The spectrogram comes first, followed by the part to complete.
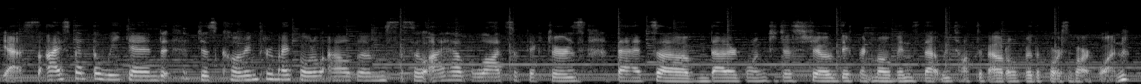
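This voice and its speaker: Low-voiced, measured woman podcast co-host. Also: fairly even intonation, music in the background. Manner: measured and gracious, announcing segments. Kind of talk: casual podcast chat. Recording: slightly dull, muffled recording.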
